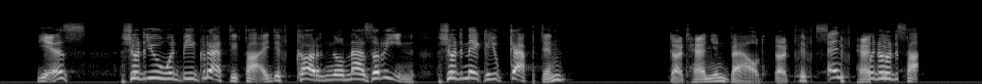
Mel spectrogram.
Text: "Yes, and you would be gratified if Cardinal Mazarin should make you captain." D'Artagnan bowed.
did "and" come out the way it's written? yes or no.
no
